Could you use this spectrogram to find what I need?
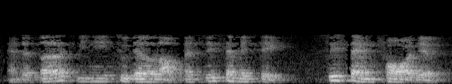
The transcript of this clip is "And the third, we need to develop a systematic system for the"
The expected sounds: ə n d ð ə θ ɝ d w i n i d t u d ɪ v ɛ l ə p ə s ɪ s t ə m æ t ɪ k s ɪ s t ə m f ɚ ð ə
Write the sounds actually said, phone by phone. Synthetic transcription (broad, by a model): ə n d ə t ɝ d w i n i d t u d ɪ v ɛ l ə p ə s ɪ s t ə m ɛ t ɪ k s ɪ s t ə m f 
